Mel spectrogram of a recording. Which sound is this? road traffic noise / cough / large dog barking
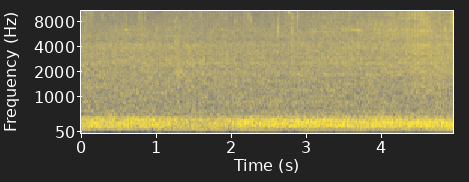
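road traffic noise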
